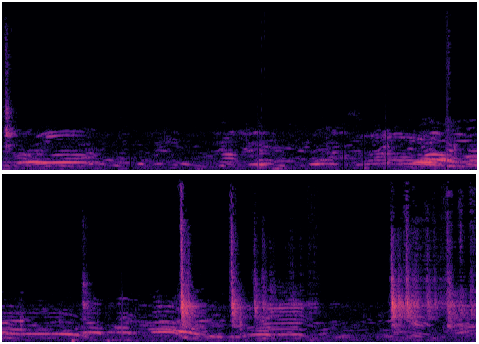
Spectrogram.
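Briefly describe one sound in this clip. Spectators shout and cheer from the sidelines outdoors.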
